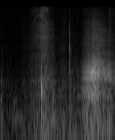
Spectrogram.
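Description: A person taking deep breaths to hold in a laugh: a shorter breath about half a second in, then a longer, stronger one building toward the end, with a couple of faint clicks between.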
